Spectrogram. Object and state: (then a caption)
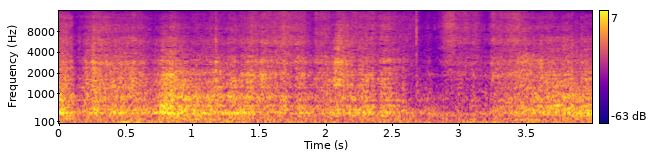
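Cardboard box scratched with fingernails. Long acrylic nails on both hands scratch the side of a hollow, printed corrugated cardboard box, making a continuous dry, raspy scraping. The irregular strokes blend into a steady, fairly loud rustle centered in the midrange, with little deep bass and only a faint bright edge.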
